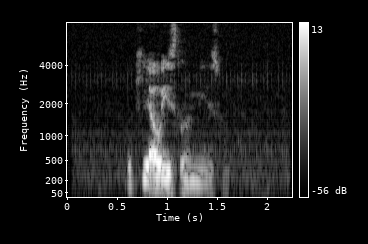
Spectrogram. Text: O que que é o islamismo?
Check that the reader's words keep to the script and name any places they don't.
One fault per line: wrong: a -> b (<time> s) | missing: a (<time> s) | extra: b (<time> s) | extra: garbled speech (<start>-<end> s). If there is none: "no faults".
missing: que (0.8 s)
